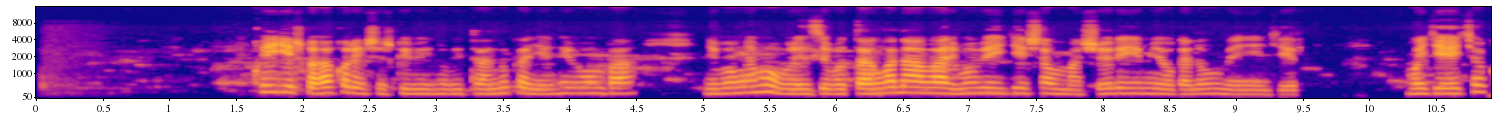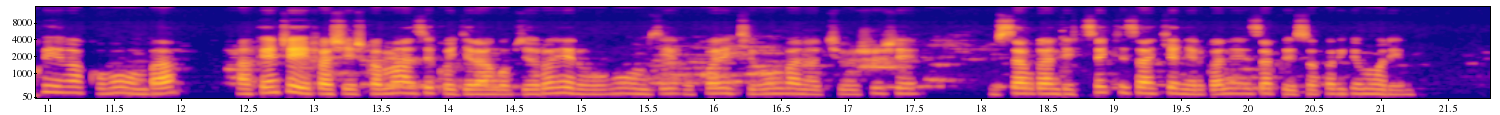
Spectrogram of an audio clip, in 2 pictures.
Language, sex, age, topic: Kinyarwanda, female, 25-35, education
